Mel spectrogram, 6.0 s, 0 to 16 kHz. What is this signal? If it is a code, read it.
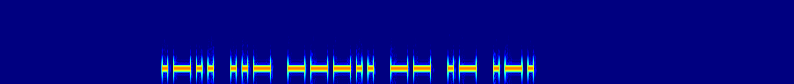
Morse code, heard as a keyed tone, about 28 wpm, 700 Hz. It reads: LU8MAR
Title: DXCC-100 Call Signs - 6 Characters - Repeated 2x - 28wpm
